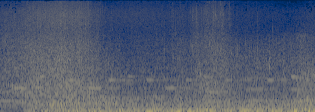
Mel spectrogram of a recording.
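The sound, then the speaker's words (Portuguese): Steady ocean waves wash and surge as a ship sails over large waves, with a broad continuous rush of water and some wind buffeting, no voices present. “O vovô era um comandante muito bom e eles navegaram tranquilamente sobre as grandes ondas milha após milha, somar e céu, céu e mar, até que finalmente um pontinho apareceu no horizonte.”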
